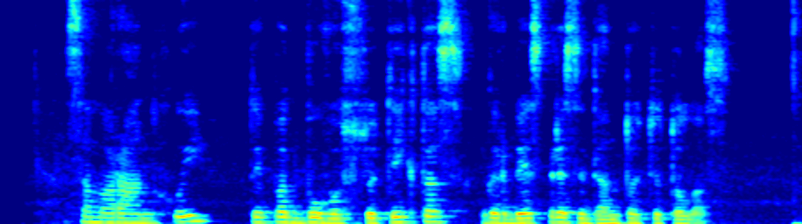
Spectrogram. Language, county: Lithuanian, Telšiai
